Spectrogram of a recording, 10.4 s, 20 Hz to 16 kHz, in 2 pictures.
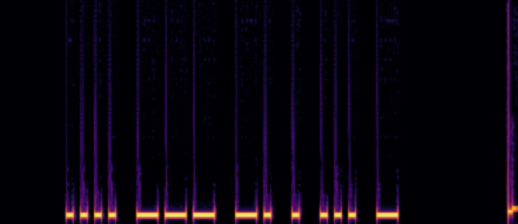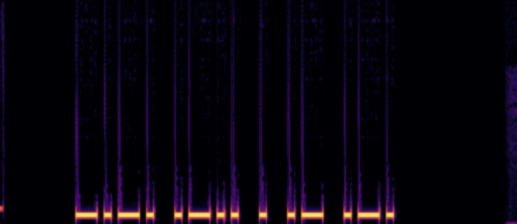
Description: Morse code, heard as a keyed tone, about 17 wpm, 700 Hz. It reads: HONEST CLEAR
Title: Sets of 5 Words Encore - New Word Drill - 17wpm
